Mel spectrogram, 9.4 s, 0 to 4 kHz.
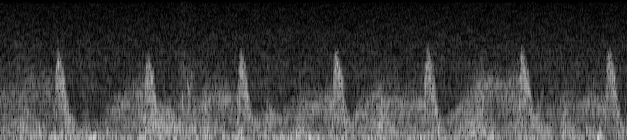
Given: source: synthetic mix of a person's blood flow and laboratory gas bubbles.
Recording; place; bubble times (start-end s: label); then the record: Doppler ultrasound of blood flow; subclavian vein
2.66-2.95 s: bubbles
From the record:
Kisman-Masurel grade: 112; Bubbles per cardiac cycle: 1 to 2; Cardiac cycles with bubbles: 1 to 10%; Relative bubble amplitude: moderate (0.250 to 0.450); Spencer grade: 1 (occasional bubble signal discernible with the cardiac motion signal, with majority of cardiac periods free of bubbles); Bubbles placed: anywhere in the cardiac cycle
